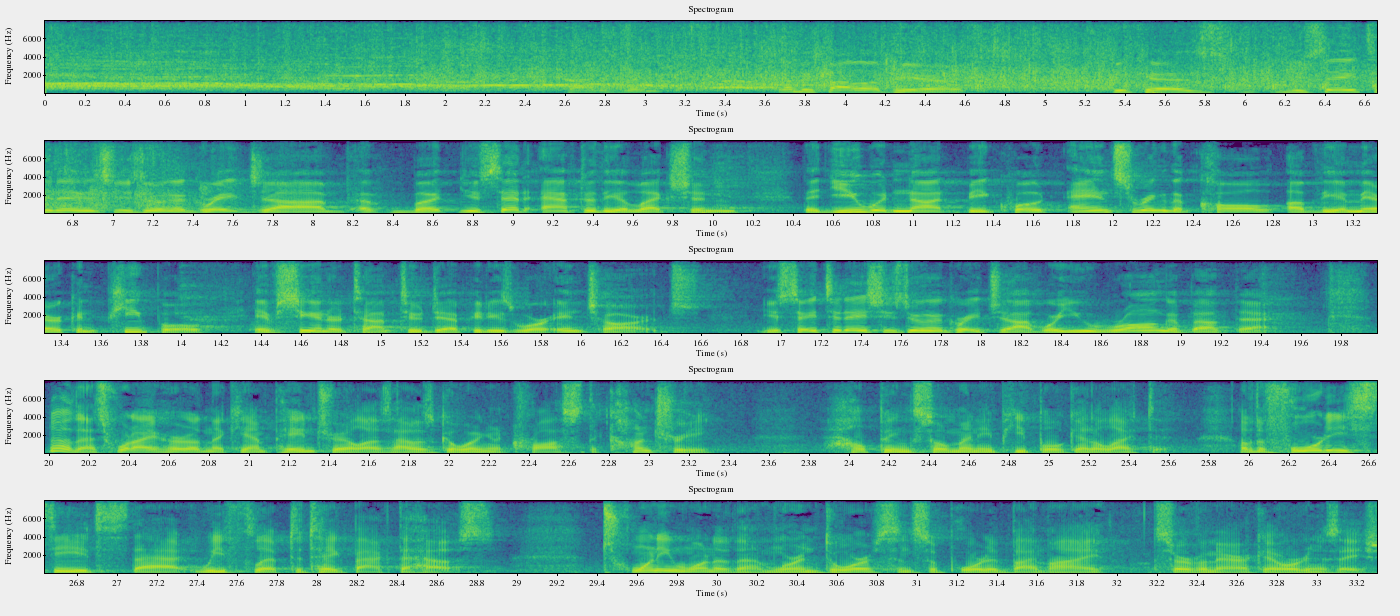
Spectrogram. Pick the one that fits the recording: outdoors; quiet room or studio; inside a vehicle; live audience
live audience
